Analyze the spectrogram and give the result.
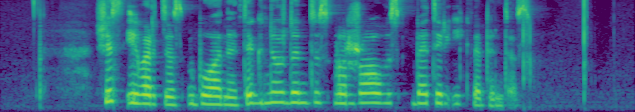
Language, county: Lithuanian, Panevėžys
